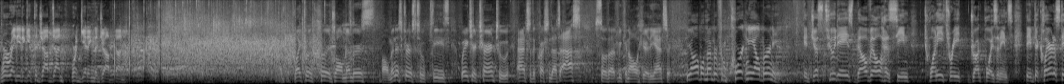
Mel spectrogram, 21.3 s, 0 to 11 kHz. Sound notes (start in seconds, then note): 5.3 some Applause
